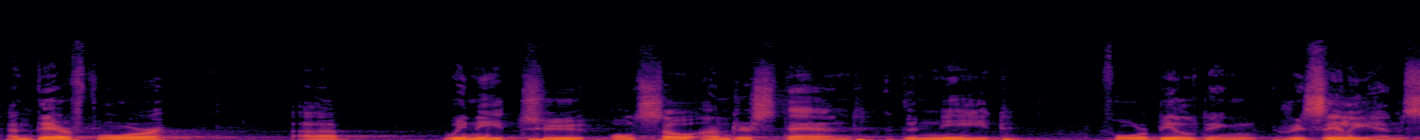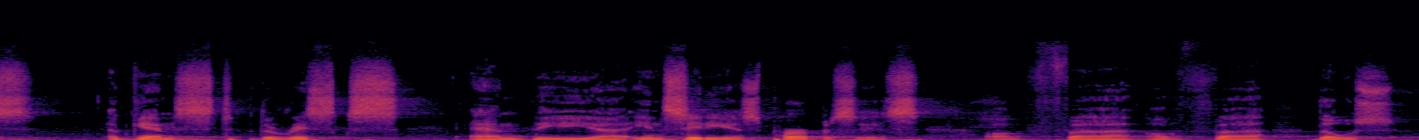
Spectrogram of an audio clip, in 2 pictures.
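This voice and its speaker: A man from Finland giving formal welcome remarks as a diplomat at a conference, pausing often with filler sounds and restarting phrases. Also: lowish voice, dark tone, big-room sound. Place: conference hall.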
